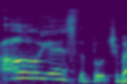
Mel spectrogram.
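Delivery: put-on northern English accent. Retelling what a man said about the butcher bird, imitating Chris the Birdman's northern accent. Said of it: "this guy had this northern accent".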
